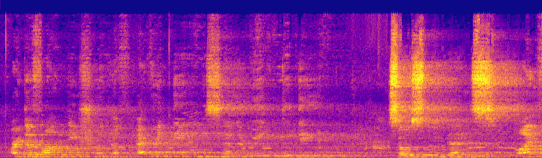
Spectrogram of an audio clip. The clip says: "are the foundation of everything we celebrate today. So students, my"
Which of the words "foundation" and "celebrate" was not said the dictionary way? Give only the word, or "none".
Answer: celebrate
